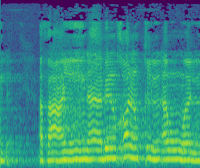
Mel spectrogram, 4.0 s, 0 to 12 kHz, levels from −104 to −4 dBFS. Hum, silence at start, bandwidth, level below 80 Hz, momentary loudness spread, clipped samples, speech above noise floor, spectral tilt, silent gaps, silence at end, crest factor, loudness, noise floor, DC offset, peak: none; 0 s; 10.5 kHz; -52 dBFS; 8 LU; under 0.1%; 21 dB; -5.5 dB/octave; none; 0 s; 14 dB; -17 LUFS; -38 dBFS; under 0.1%; -4 dBFS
